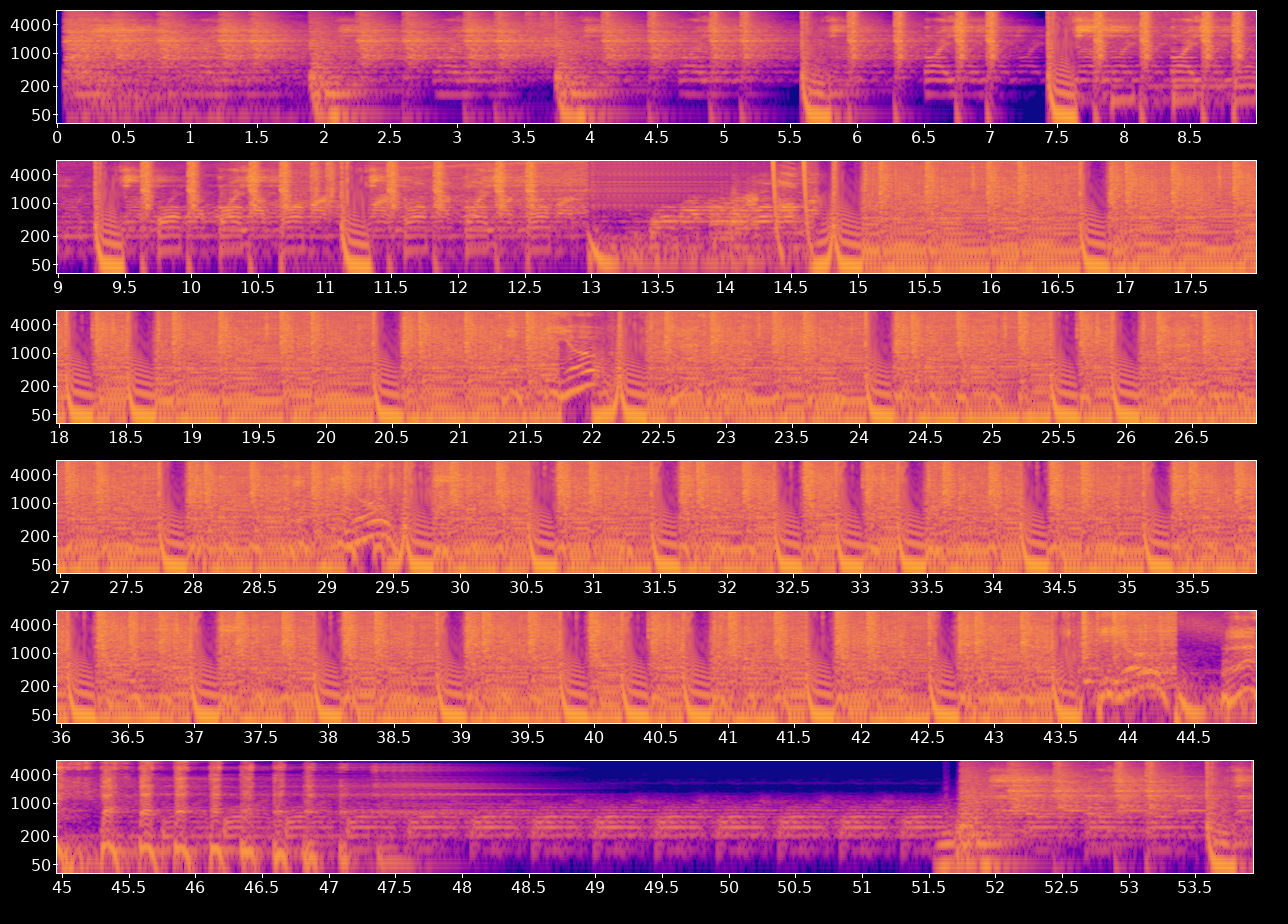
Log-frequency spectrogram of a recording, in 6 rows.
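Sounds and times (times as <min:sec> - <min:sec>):
pumping funk music: 0:00.1 - 0:47.8, 0:51.6 - 0:53.9
laughter: 0:44.7 - 0:48.0.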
